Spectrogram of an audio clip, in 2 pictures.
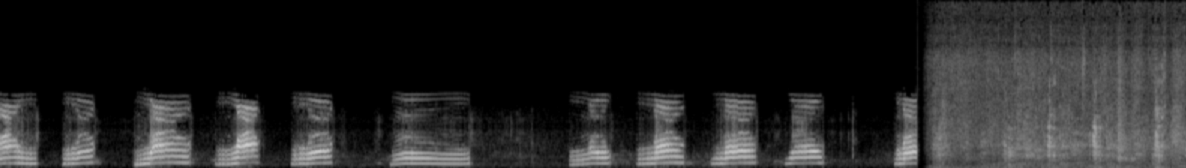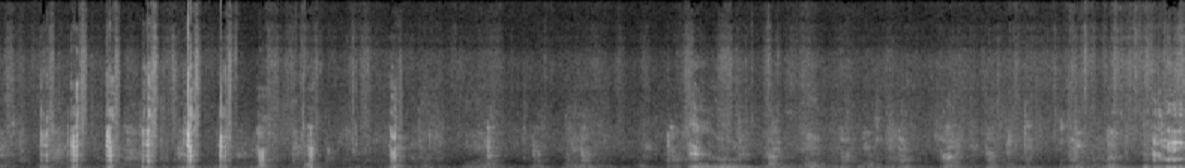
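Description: A domestic cat meowing over and over, about once a second, each meow rising in pitch, with a short pause midway. About twelve seconds in, the sound changes to a pig snuffling and grunting as it roots its snout in the dirt, full of short clicks and snorts.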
